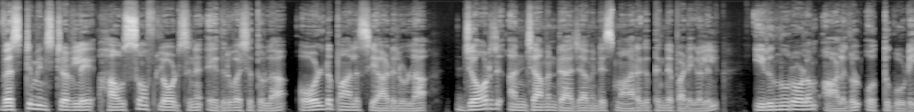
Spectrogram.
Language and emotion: Malayalam, neutral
